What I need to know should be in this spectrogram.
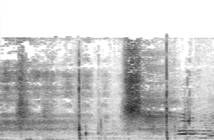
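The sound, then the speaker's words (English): A tennis ball is struck on a serve during a match, with a couple of sharp, hollow impacts standing out under steady commentary. “Another good serve from Svitolina. Deep serve.”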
